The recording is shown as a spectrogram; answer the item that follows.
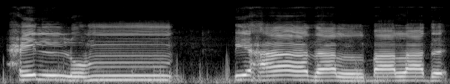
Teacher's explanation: আমি কিন্তু হাটা উচ্চারণের সময় মুখ দিয়ে হালকা বাতাস বের করছি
